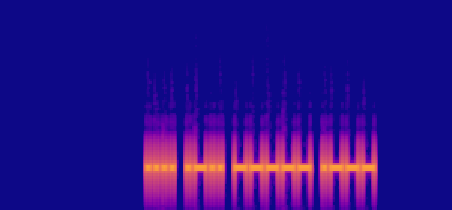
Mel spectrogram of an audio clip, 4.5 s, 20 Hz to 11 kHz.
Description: Morse code, heard as a keyed tone, about 28 wpm, 700 Hz. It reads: HL0J
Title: DXCC-100 Call Signs - 4 Characters - Repeated 3x - 30wpm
